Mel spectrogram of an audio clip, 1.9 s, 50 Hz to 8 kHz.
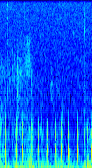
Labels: {"label": "biophony, knock croak", "recorder": "SoundTrap 300"}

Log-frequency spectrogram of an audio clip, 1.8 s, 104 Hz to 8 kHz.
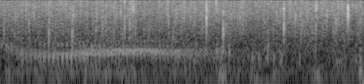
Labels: {"label": "biophony", "recorder": "SoundTrap 300"}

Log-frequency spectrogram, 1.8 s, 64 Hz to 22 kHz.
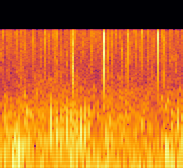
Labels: {"label": "biophony, damselfish", "recorder": "SoundTrap 300"}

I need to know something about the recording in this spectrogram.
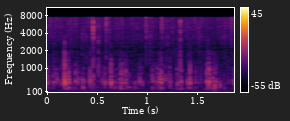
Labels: {"label": "biophony, sea urchins (Echinidae)", "recorder": "SoundTrap 600 or HydroMoth"}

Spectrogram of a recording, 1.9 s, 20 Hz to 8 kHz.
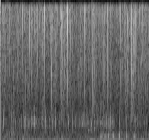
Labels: {"label": "biophony, damselfish", "recorder": "SoundTrap 500"}
{"label": "biophony", "recorder": "SoundTrap 500"}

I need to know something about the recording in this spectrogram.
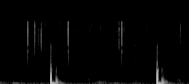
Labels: {"label": "biophony, double pulse", "recorder": "SoundTrap 300"}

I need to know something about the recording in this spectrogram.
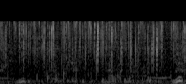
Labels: {"label": "biophony, cascading saw", "recorder": "SoundTrap 600 or HydroMoth"}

